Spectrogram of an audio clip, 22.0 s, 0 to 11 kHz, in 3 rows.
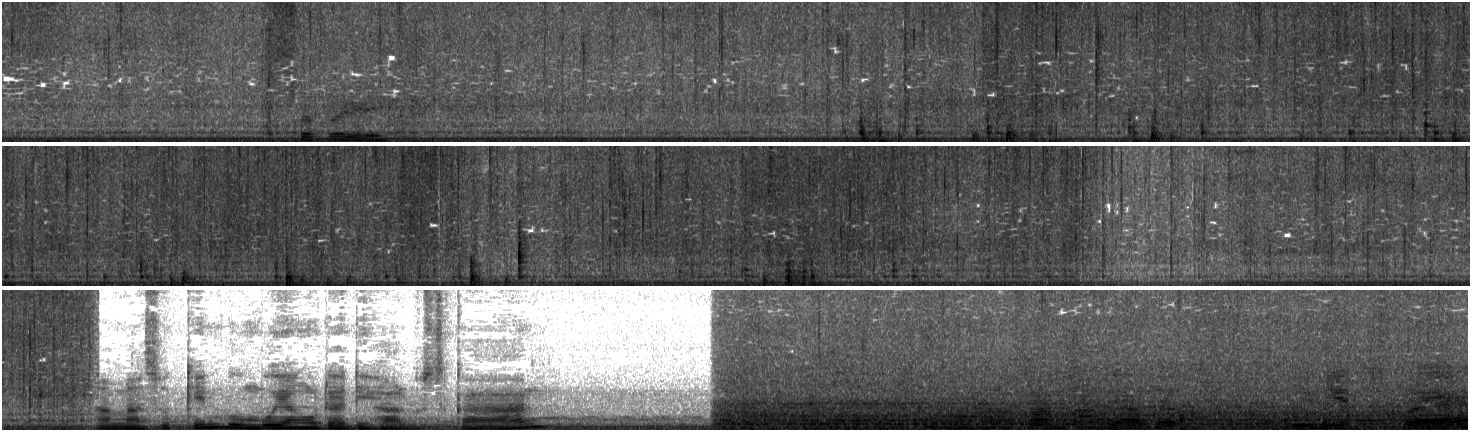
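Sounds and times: aromatics sizzling in hot oil: 0:00.0 - 0:15.2, 0:18.2 - 0:22.0
spatula scraping and knocking wok: 0:04.2 - 0:10.0.

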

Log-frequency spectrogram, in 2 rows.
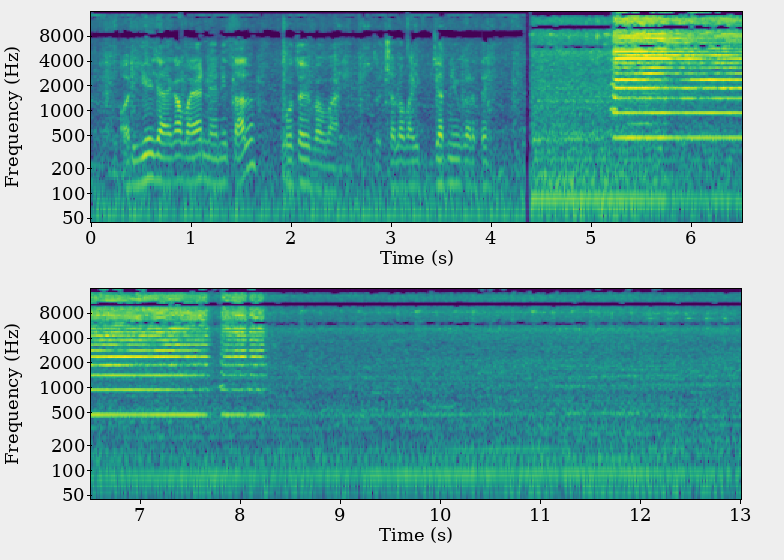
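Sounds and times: bus engine and road noise: 0:00.0 - 0:13.0
bus horn blasts: 0:05.1 - 0:09.0.

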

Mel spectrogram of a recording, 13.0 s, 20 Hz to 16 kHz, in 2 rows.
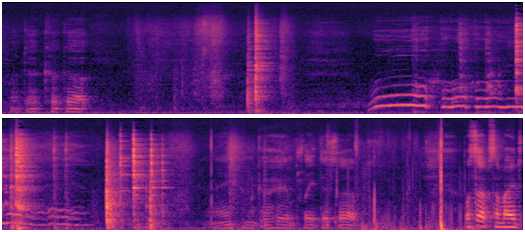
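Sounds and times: person humming: 0:04.6 - 0:07.8
metal utensils clinking on cookware: 0:06.4 - 0:07.0, 0:07.9 - 0:08.7.

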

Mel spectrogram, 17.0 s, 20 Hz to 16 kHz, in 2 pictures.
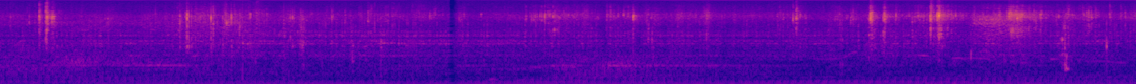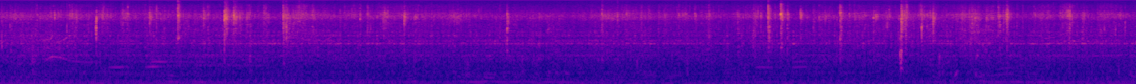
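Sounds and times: leaves and twigs crackling: 0:00.0 - 0:17.0
low steady hum: 0:00.0 - 0:17.0.

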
